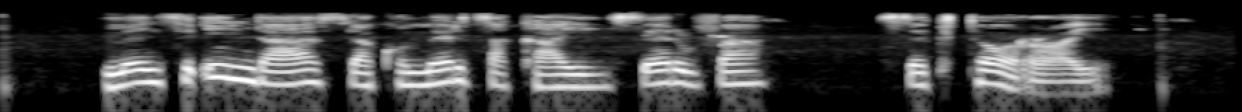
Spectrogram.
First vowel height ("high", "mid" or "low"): mid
